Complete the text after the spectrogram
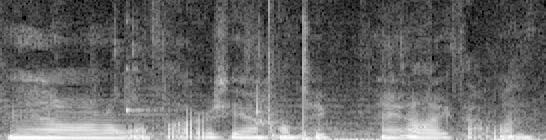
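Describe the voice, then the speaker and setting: A woman's voice: medium pitch, little pitch movement, fairly quick, vocal fry, warm tone, faint music behind. A woman streaming a building game, muttering to herself in casual, frustrated commentary.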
